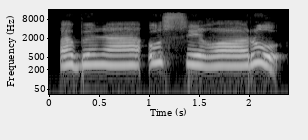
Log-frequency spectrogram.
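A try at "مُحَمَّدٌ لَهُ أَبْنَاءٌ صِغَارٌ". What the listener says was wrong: आप मिलाते क्यों है? अलिफ लम नहीं है तो नहीं मिलाना है।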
